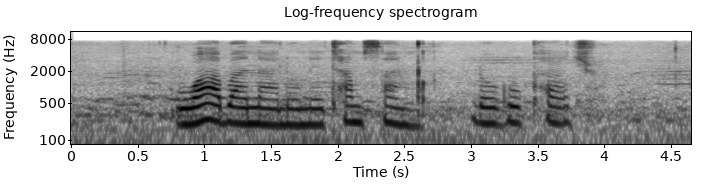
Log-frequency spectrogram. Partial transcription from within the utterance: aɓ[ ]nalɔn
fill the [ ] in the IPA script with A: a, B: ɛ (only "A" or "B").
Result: A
